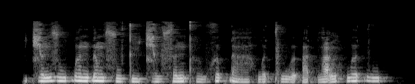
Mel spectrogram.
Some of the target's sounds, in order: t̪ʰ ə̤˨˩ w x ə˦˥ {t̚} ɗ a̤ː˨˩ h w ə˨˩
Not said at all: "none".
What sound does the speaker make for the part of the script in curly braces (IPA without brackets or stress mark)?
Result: p̚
